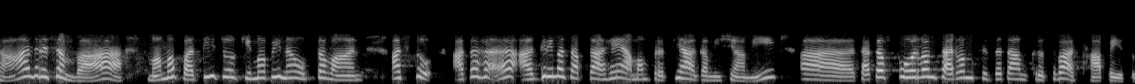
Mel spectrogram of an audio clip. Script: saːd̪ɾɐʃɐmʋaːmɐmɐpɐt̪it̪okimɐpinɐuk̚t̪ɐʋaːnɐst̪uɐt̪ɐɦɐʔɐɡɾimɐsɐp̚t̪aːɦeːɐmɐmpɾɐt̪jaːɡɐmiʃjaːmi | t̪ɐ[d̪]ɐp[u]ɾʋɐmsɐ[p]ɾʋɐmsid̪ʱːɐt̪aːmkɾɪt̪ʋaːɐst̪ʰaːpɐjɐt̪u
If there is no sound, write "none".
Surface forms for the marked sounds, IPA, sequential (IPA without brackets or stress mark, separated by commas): t̪, uː, none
